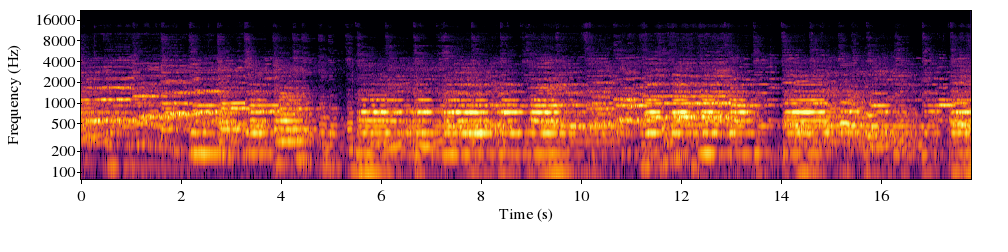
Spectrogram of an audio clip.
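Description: Mixed choir singing a Baroque choral work with a period-instrument ensemble of strings, harpsichord, flute and bassoon. The music briefly thins between phrases about five and again about fourteen seconds in.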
